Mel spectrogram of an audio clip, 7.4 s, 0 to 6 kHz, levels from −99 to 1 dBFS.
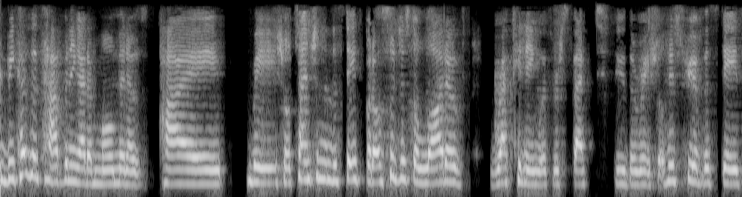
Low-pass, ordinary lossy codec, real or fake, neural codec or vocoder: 5.4 kHz; AAC, 24 kbps; real; none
